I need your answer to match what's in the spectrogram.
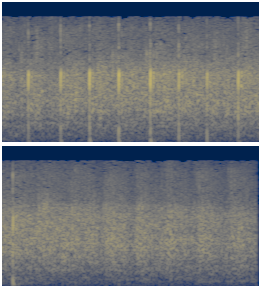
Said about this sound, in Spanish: Así que otro aplauso al Señor, hermano.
